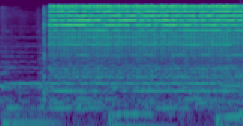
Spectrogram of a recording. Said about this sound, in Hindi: अब सब कुछ बहुत अच्छे से बीत रहा था करीब दो महीने बाद फिर ये अलार्म बज उठा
